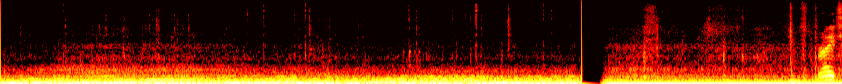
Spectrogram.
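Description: A car drives out along a pothole-riddled rural road, its low rumbling engine and road noise steady and close, with a brief dropout around six seconds before the rumble resumes.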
